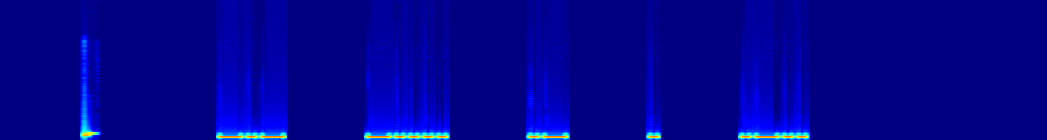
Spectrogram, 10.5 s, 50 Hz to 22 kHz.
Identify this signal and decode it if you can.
Morse code, heard as a keyed tone, about 17 wpm, spaced as for 8 wpm, 700 Hz. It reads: K6AEL
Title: USA Call Signs - 5 Characters - 4x Character Spacing - 17wpm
